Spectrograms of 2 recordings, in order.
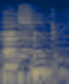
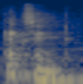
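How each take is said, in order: First: The word is said without a k sound. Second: The word is said with a k sound. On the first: The speaker calls it wrong. "Not एसेंट" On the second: The speaker calls it right.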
